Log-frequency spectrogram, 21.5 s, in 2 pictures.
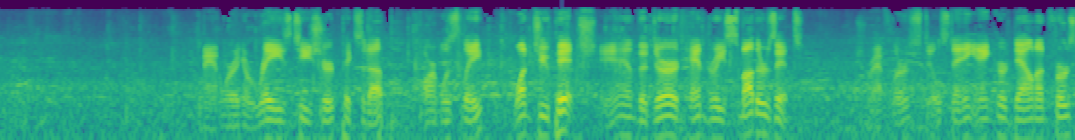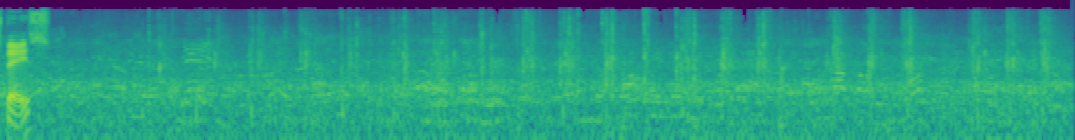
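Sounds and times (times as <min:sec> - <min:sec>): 
stadium crowd clapping in rhythm: 0:01.7 - 0:07.9, 0:12.2 - 0:21.4
speech: 0:02.1 - 0:08.2, 0:08.8 - 0:11.4.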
